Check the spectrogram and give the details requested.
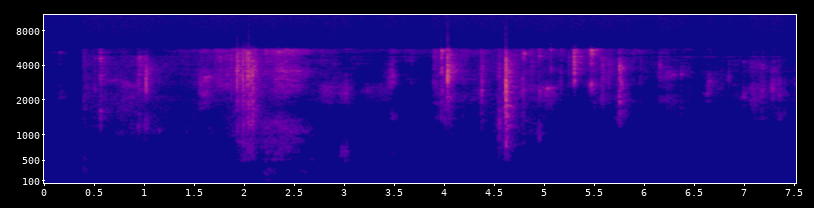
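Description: Faint eating sounds: irregular crunching and chewing of food, with many small sharp clicks.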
